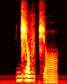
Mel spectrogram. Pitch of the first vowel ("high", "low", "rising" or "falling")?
high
